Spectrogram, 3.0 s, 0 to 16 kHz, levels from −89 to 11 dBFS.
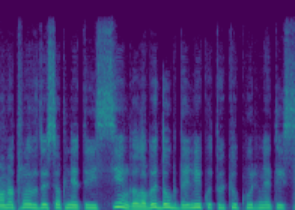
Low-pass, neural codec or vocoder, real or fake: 14.4 kHz; codec, 44.1 kHz, 2.6 kbps, DAC; fake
